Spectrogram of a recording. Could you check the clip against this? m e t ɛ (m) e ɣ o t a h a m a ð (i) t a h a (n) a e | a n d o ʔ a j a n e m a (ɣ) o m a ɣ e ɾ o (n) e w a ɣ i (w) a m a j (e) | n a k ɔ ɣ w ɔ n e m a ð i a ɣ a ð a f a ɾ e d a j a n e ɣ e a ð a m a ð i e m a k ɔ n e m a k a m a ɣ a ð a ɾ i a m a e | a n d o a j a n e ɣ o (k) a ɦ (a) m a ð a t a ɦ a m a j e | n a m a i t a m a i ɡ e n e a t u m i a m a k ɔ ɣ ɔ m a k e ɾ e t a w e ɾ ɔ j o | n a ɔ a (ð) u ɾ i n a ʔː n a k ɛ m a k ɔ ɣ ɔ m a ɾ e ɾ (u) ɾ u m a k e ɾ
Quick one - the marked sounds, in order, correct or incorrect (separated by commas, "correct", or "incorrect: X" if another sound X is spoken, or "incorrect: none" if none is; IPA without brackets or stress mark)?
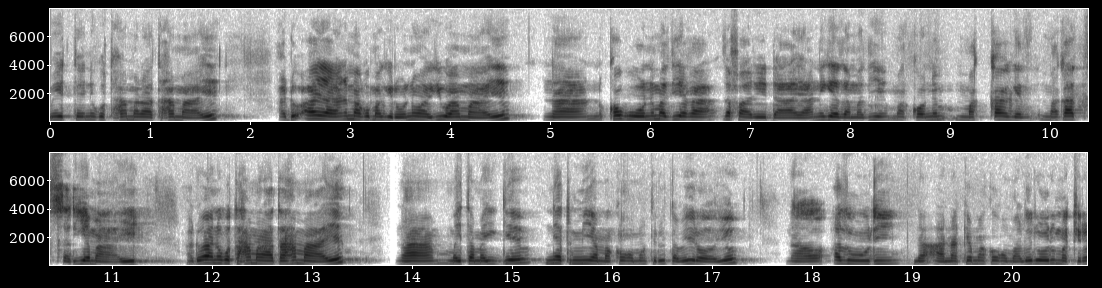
incorrect: n, incorrect: a, incorrect: m, correct, correct, correct, correct, incorrect: t, correct, correct, incorrect: o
